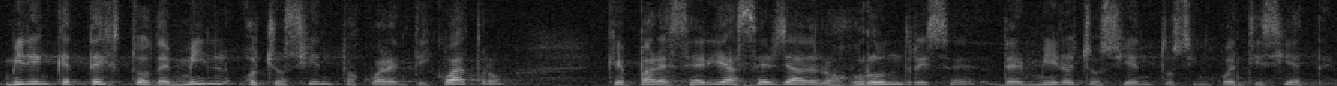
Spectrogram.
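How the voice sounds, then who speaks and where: A man lecturing on philosophy to a class. He talks emphatically, swings between loud stresses and quiet asides, and speaks straight to his listeners. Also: fairly high pitch, brisk, slight background noise. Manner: addresses the class directly.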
